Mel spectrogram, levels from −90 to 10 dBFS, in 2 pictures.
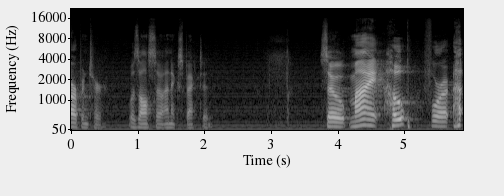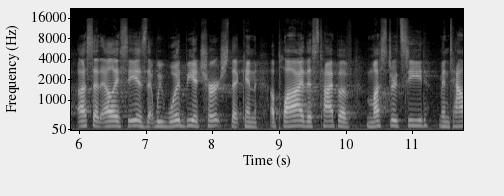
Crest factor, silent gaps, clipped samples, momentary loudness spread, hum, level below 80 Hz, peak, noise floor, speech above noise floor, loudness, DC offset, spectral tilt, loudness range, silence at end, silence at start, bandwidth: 20 dB; none; under 0.1%; 17 LU; 60 Hz at -60 dBFS; -64 dBFS; -6 dBFS; -59 dBFS; 33 dB; -24 LUFS; under 0.1%; -3 dB/octave; 13 LU; 0 s; 0 s; 16 kHz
